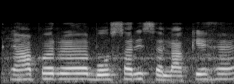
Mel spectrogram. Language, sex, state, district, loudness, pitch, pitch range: Hindi, female, Maharashtra, Gondia, -14 LUFS, 240 Hz, 225-255 Hz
